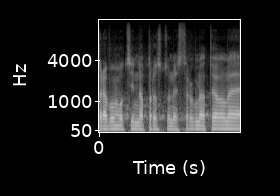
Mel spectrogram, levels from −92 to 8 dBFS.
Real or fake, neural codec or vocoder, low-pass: fake; autoencoder, 48 kHz, 32 numbers a frame, DAC-VAE, trained on Japanese speech; 14.4 kHz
